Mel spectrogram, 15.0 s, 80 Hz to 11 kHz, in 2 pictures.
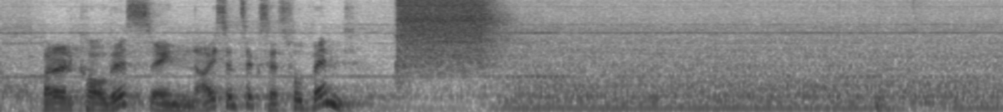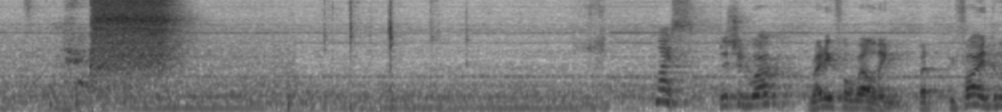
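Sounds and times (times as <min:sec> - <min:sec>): air hissing: 0:03.0 - 0:03.9, 0:08.1 - 0:09.1
machine hum: 0:03.7 - 0:08.2, 0:08.8 - 0:15.0.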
